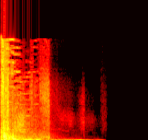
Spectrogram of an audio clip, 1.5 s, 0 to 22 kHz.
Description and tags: pulse rifle 1
more of my lazer gun collection I made using fl studio. Trust me ....You're gonna WANT these ;)
sci-fi, weapons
